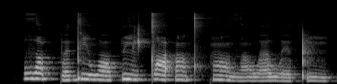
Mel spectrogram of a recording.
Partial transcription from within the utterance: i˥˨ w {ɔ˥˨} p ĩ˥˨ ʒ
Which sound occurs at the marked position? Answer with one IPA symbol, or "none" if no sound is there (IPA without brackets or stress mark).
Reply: ɔ˧˩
